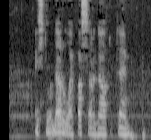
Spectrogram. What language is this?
Latvian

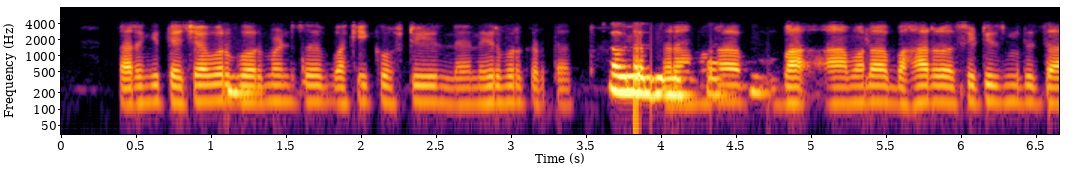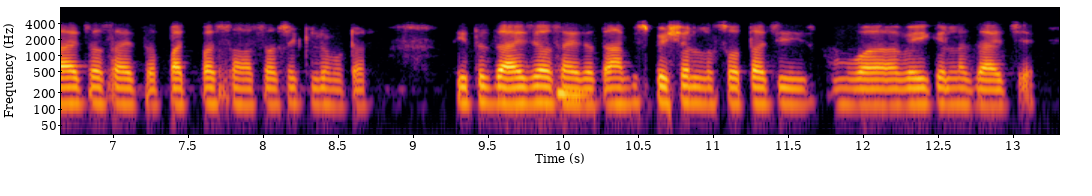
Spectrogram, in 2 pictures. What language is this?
Marathi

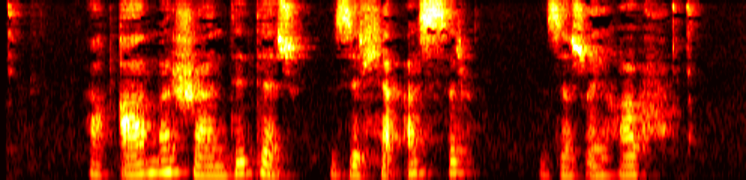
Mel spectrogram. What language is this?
Kabardian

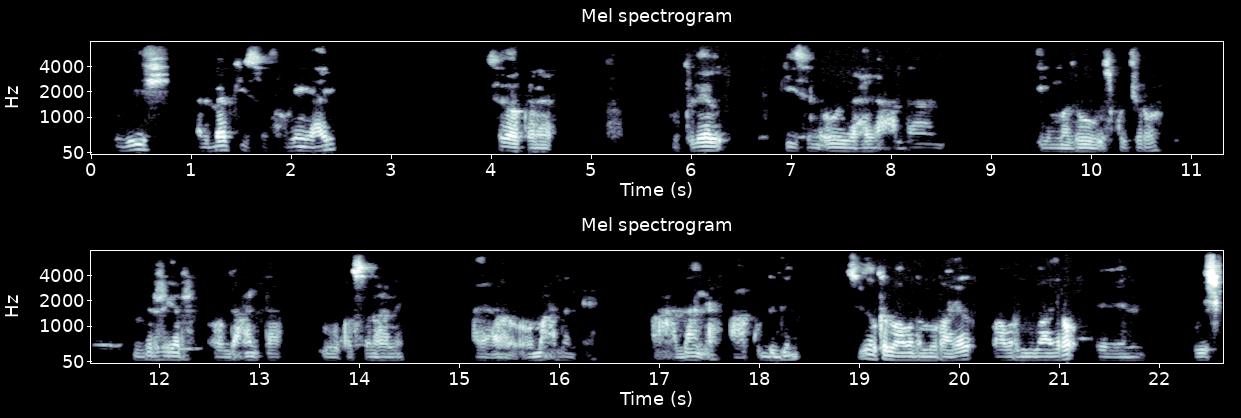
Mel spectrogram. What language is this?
Somali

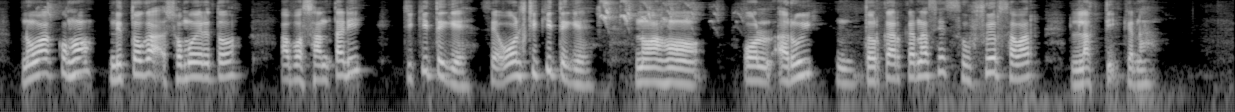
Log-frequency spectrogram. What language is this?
Santali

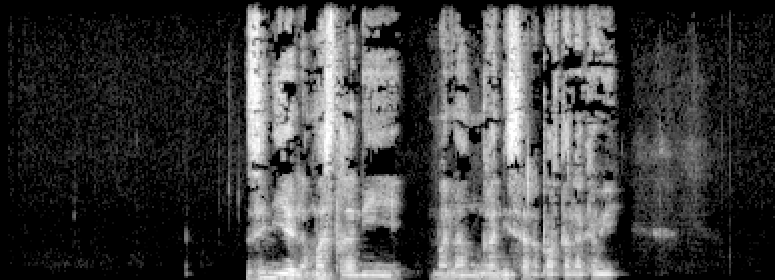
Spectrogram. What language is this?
Pashto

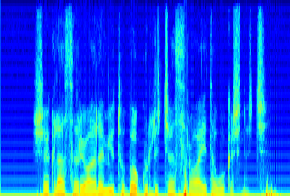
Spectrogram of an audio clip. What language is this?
Amharic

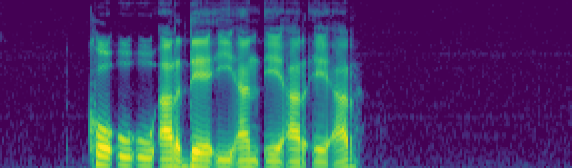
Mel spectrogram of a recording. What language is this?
Norwegian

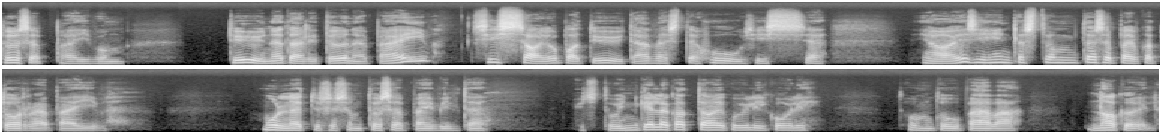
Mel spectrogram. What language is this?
Võro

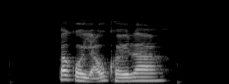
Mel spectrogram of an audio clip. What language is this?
Cantonese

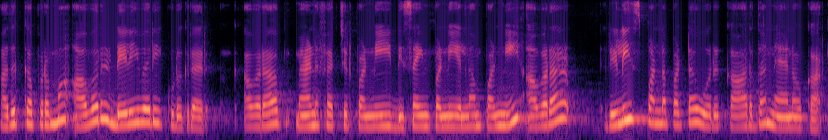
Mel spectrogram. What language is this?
Tamil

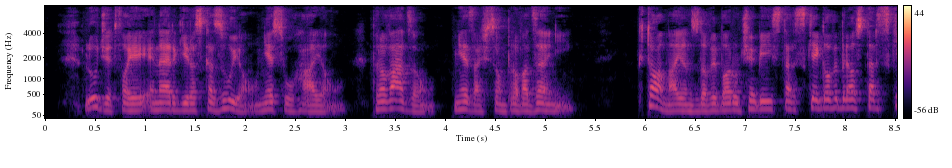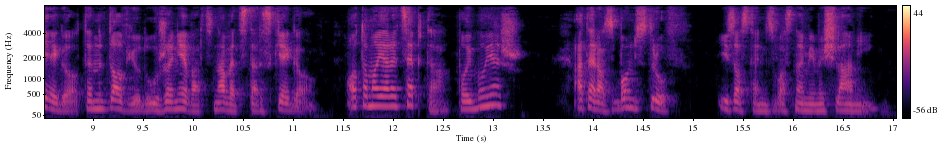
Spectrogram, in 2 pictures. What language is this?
Polish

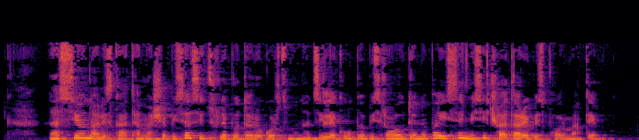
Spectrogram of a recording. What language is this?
Georgian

